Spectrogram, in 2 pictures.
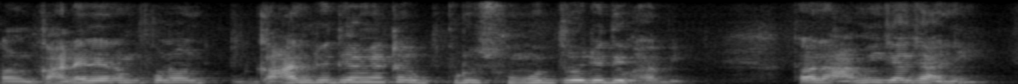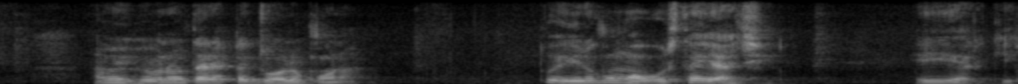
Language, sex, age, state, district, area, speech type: Bengali, male, 18-30, West Bengal, North 24 Parganas, urban, spontaneous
